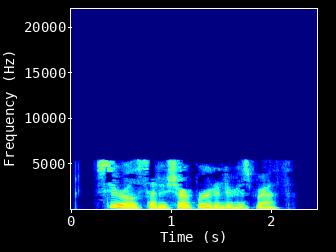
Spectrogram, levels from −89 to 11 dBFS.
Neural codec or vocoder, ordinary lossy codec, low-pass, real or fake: none; MP3, 24 kbps; 5.4 kHz; real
